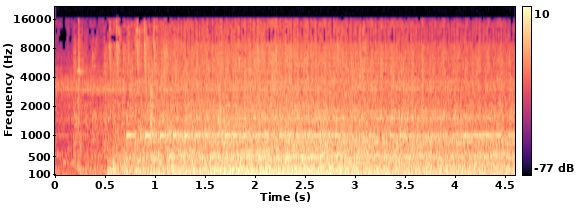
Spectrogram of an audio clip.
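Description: A Cessna propeller plane engine catches after a brief quiet moment and settles into a loud, steady rumbling idle with a faint whining tone on top, without speech, before a guided flight over Pacific Lumber's 211,000 acres of forest.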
